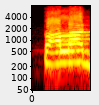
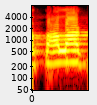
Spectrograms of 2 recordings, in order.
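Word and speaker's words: طلاق: হ্যাঁ, এই শব্দটা তালাক নয়, শব্দটা কি? শব্দটা হলো তলাক। কি বললাম? তলাক। ওর আরবি উচ্চারণ হলো তোয়েল আমালিফ কফ, তলাক। বাংলা উচ্চারণ হলো তয়ে বয়ে লয়াকার ক।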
